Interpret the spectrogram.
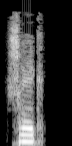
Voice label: "schräg", German; adjectives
